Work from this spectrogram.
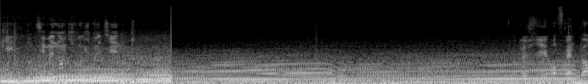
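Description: A sports car revs hard on a race circuit, then the engine note drops as it eases off and picks up again, loud and close throughout with a steady droning whir.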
